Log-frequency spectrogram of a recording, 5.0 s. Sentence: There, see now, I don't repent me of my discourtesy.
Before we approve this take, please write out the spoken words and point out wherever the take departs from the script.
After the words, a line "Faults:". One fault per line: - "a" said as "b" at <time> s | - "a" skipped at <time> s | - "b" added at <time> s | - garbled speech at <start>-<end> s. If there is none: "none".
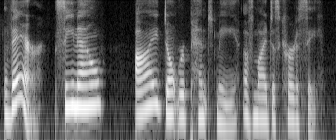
There, see now, I don't repent me of my discourtesy.
Faults:
none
